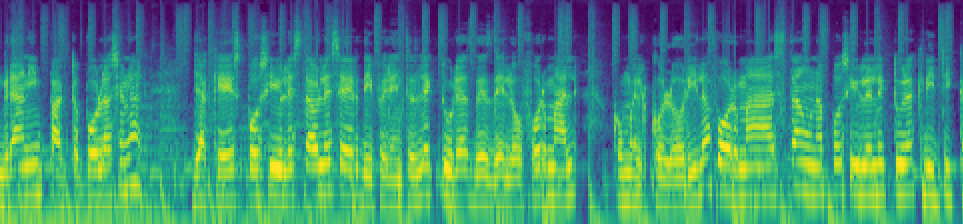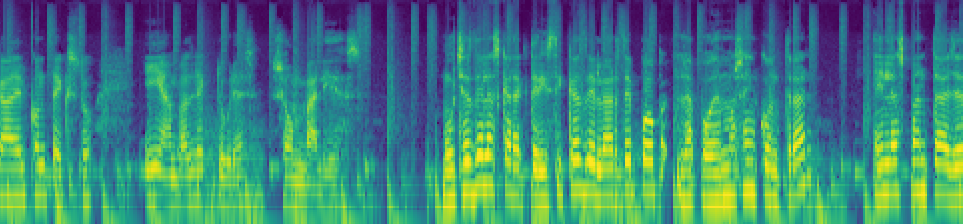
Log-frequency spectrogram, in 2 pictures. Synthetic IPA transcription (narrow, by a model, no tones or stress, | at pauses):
ɡɾanimpakt̪o̞po̞βlasjo̞nal | d͡ʒake̞espo̞siβle̞ːst̪aβle̞se̞ɾd̪ife̞ɾe̞nt̪e̞zle̞k̚t̪uɾazd̪e̞zd̪e̞lo̞fo̞ɾmalko̞moe̞lko̞loɾilafo̞ɾmaːst̪aunapo̞siβle̞le̞k̚t̪uɾakɾit̪ikaðe̞lko̞nt̪e̞kst̪oiambazle̞k̚t̪uɾasːo̞mbaliðas | mut͡ʃazd̪e̞laskaɾak̚t̪e̞ɾist̪ikazd̪e̞laɾt̪e̞poplapo̞ðe̞mo̞se̞ŋko̞nt̪ɾaɾe̞nlaspant̪aʝa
